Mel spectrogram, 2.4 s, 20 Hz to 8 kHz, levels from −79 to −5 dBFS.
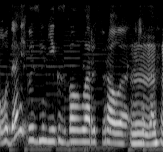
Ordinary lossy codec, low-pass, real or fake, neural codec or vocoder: none; 7.2 kHz; real; none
